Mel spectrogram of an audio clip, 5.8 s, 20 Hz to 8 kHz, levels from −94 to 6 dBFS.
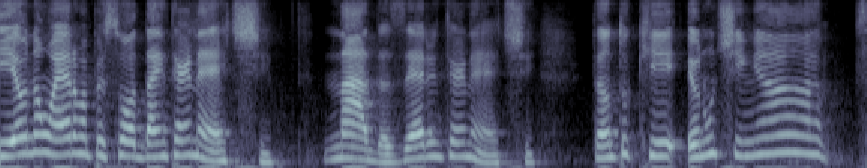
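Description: Nothing goes wrong anywhere in this bit of speech, so there's simply no technical fault to point to.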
